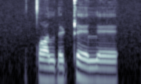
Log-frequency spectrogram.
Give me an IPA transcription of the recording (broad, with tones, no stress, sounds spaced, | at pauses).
tˤ ø˩ l ɾ ə˥ ʈ ɛ˩ l ɛ˩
